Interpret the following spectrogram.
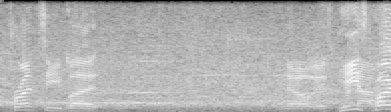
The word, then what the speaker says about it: Prunty: line to shoot too by the way it is pronounced prancy but you know he's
